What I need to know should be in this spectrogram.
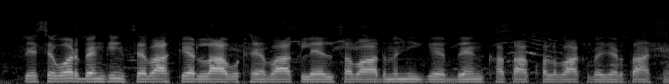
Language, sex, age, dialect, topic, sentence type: Maithili, male, 25-30, Bajjika, banking, statement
